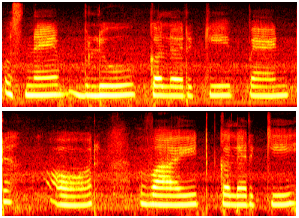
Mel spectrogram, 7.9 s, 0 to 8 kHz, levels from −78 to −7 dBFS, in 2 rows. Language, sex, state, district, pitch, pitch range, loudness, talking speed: Hindi, female, Madhya Pradesh, Katni, 235 Hz, 225-240 Hz, -15 LUFS, 70 wpm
